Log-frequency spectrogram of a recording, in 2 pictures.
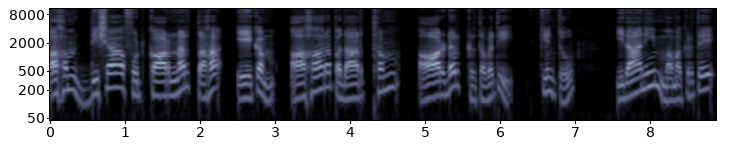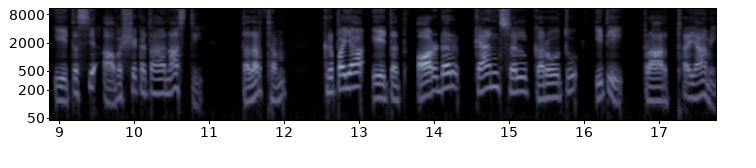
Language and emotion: Sanskrit, neutral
